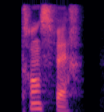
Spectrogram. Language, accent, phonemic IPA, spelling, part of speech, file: French, France, /tʁɑ̃s.fɛʁ/, transfert, noun, LL-Q150 (fra)-transfert.wav
- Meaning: 1. transfer 2. transference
